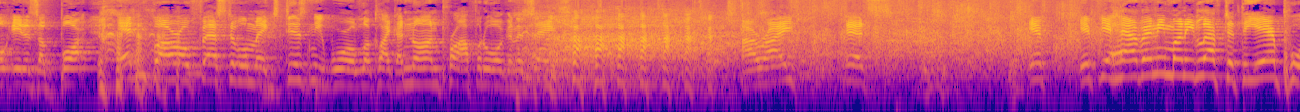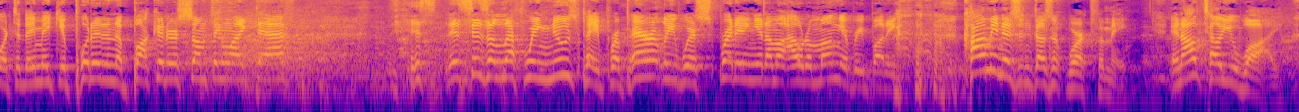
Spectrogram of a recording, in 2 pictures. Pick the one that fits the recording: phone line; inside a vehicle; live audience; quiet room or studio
live audience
